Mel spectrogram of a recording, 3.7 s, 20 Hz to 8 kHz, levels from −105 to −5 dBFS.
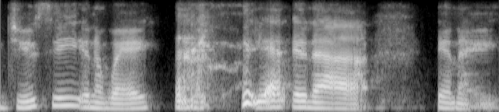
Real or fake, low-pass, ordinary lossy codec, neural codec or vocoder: fake; 7.2 kHz; Opus, 24 kbps; vocoder, 22.05 kHz, 80 mel bands, HiFi-GAN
